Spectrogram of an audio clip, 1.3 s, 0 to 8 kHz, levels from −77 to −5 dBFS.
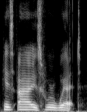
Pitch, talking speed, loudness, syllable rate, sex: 170 Hz, 180 wpm, -12 LUFS, 4.4 syllables/s, female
